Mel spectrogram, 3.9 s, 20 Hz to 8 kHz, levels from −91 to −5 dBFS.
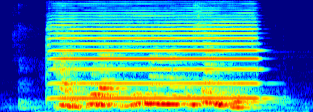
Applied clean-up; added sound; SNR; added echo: none; Bowed string instrument; 1 dB; reverberation time 0.9 s.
